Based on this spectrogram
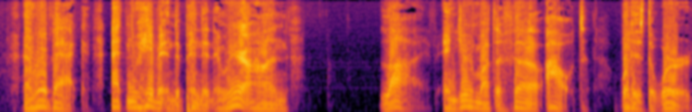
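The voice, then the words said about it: Radio announcer voice. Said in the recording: “Can you use your radio voice?”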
